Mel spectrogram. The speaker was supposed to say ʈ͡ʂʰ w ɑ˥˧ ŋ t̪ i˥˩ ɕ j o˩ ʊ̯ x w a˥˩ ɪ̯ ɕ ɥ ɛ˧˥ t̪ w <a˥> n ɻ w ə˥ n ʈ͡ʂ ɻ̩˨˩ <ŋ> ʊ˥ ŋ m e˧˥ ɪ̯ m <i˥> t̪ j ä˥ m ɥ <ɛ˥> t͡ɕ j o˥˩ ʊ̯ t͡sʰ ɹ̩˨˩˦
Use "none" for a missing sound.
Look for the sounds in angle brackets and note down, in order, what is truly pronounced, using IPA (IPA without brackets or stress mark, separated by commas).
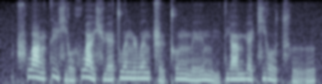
ə˥, kʰ, ḭ˨˩, ɛ˥˧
